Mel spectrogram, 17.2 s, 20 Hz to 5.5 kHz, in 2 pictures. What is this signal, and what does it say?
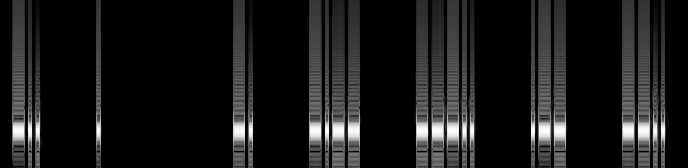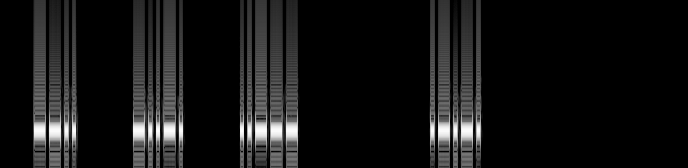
Morse code, heard as a keyed tone, about 25 wpm, spaced as for 10 wpm, 600 Hz. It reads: DE NY8WZZ/2 <AR>
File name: QSO301 10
